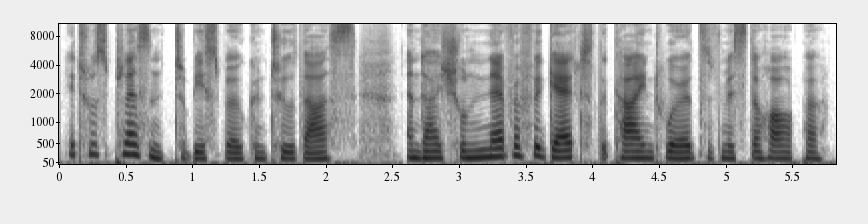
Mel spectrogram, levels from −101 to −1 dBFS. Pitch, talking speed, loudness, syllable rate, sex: 165 Hz, 195 wpm, -21 LUFS, 4.6 syllables/s, female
